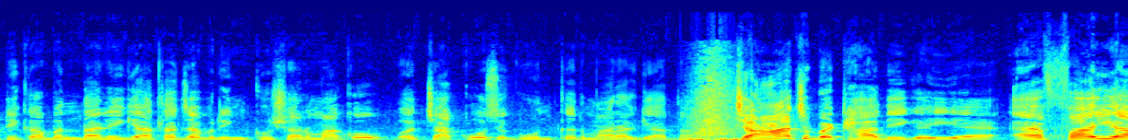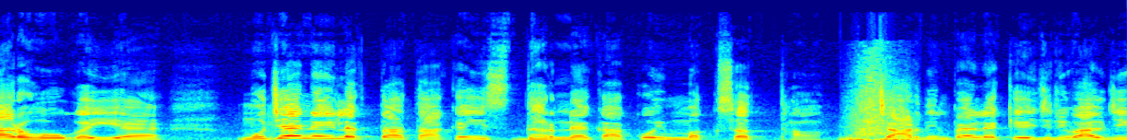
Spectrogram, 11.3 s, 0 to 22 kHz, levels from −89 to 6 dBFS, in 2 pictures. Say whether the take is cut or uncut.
cut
